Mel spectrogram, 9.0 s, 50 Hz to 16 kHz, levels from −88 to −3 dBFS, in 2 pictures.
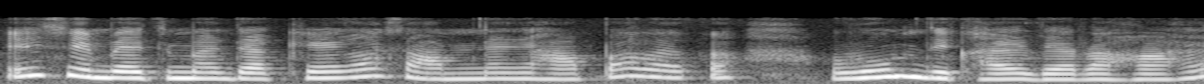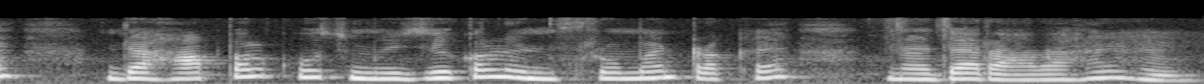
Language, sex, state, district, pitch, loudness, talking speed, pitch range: Hindi, female, Rajasthan, Jaipur, 235 Hz, -15 LUFS, 150 wpm, 215-275 Hz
